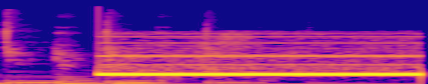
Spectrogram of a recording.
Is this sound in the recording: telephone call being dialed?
yes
